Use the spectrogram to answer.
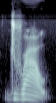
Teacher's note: D olives it's a VZ combination at the end olives drought hold that final T and the vowel is ow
